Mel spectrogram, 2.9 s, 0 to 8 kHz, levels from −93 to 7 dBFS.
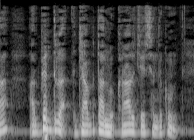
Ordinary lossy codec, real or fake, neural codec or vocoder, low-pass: none; fake; codec, 16 kHz, 16 kbps, FreqCodec, larger model; none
